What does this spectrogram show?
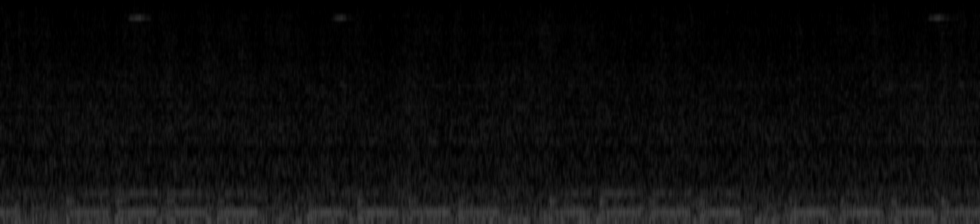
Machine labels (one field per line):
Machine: slide rail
